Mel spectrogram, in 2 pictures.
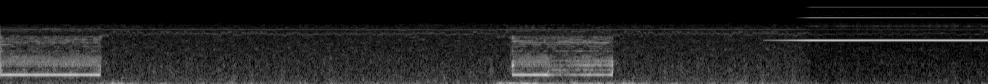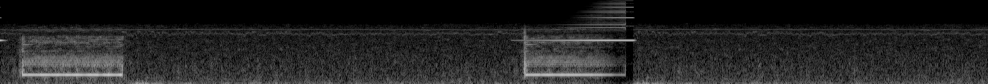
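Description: A microphone in this everyday-sound recording is picking up the loudspeaker it feeds, and at 3 kHz the loop gain rises above one, causing loudspeaker feedback squeal. A pure 3 kHz tone swells out of the sound twice. From 7.63 to 9.96 s it builds in about half a second to well above the sound itself. From 14.99 to 16.25 s it grows more slowly, over about a second, and peaks somewhat lower.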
